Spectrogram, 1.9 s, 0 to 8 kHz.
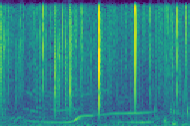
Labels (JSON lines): {"label": "biophony", "recorder": "SoundTrap 300"}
